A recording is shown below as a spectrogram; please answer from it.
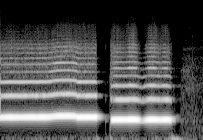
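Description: Close, solo tin whistle note played with the top hole half open: a long bright sustained tone, then a short pulsed follow-up phrase before it cuts off.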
